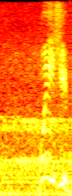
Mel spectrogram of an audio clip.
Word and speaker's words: Ouija: data analyst expert to give us the proper pronunciation of this word Ouiji Ouija boards ladies and gentlemen these boards were named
